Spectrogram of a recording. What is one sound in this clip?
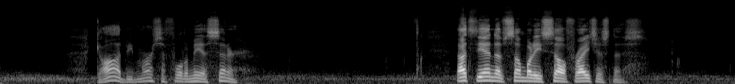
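A man speaks calmly and clearly close by, outdoors.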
